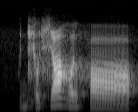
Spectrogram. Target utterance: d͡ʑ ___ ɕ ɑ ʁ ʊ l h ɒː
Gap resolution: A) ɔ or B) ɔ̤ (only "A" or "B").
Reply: A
